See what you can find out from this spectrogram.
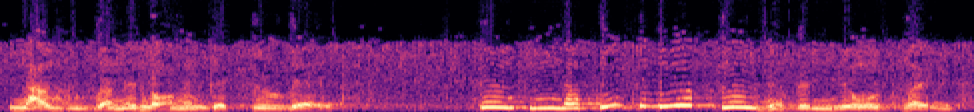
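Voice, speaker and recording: A woman's voice: low-pitched, big pitch swings, moderate pace. An actress playing a fretful, genteel elderly lady companion in a radio drama, hesitant and fluttery in her speech. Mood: nervous, evasive. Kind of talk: 1950s radio drama acting. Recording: muffled, noisy 1950s radio recording, reverberant.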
